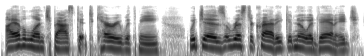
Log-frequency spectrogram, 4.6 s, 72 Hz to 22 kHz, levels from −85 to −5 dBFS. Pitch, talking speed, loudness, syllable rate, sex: 165 Hz, 200 wpm, -18 LUFS, 6.0 syllables/s, female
